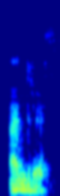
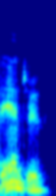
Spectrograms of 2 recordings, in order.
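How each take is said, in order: First: "Andres" with an open AH, as AHN-dress; Greek pronunciation. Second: Said in the usual way. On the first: Shown as a demonstration. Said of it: "This is Andres". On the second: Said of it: "that's right, Andrew".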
